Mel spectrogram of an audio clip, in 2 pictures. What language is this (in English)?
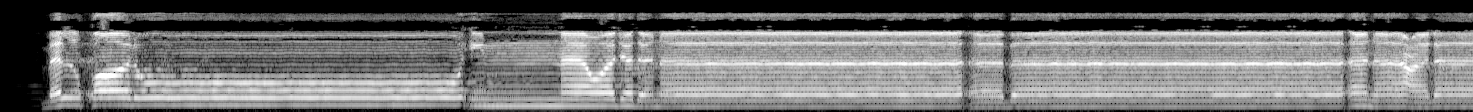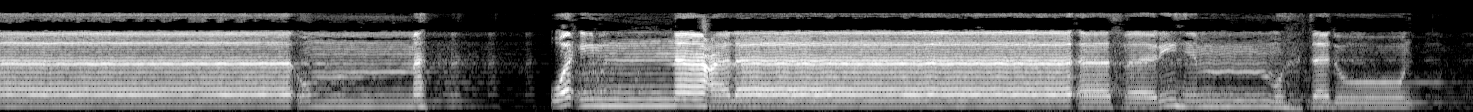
Arabic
